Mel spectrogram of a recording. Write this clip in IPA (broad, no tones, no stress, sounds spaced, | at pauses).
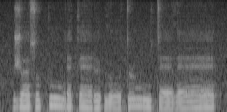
ʒ œ s ʊ k uː ɾ ɛ k ɛː ɾ ø ʔ ð ʊː t ɹ uː t ɛː ð ɛː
